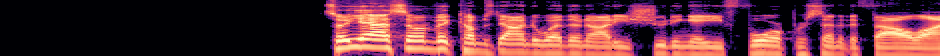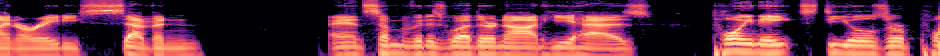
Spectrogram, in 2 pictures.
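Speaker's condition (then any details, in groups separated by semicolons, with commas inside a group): No condition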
